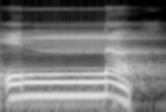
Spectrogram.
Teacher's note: Guna musyaddadah kita dengungkan, inna kita tahan, tidak langsung inna tapi inna.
